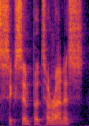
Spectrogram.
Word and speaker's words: Sic semper tyrannis: I am the stream title is pronounced sex tyrannis.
